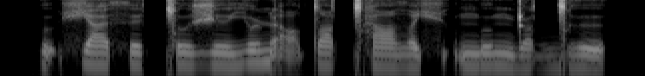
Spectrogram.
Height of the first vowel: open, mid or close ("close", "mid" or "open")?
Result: close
